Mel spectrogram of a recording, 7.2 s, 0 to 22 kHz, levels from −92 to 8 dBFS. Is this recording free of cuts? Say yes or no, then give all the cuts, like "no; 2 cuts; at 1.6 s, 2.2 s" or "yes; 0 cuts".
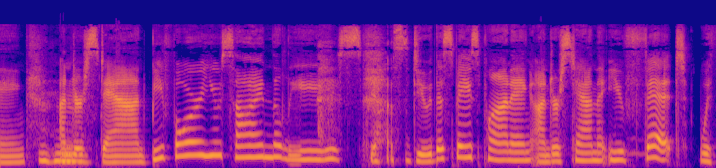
yes; 0 cuts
